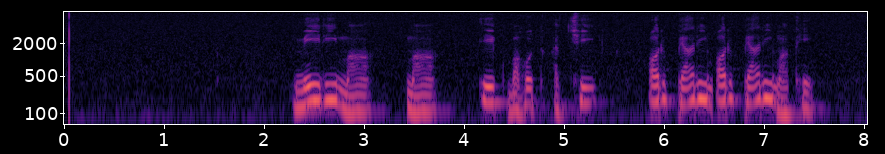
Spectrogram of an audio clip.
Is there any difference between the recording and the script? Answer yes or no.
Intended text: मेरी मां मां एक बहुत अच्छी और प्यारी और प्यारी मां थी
no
